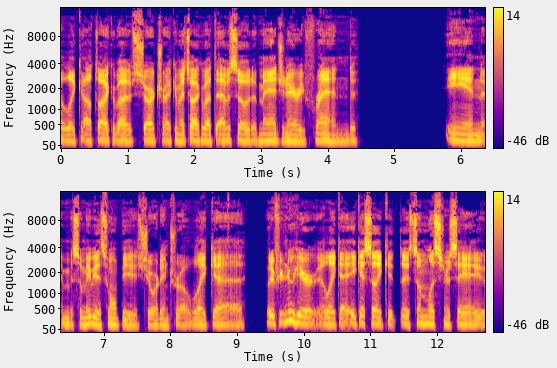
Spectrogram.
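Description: A man hosting a bedtime podcast in a creaky, lulling voice, rambling haltingly and trailing off into long-winded tangents. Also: medium pitch, dry recording, studio quality. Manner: lulling, soothing delivery. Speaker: podcast host.

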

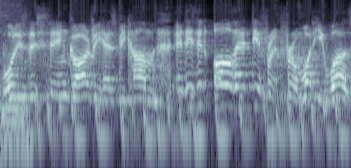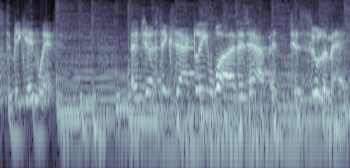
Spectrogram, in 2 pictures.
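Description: A man's voice: fairly high pitch, lively intonation, normal speed, music in the background, poor audio. A man announcing the next episode of a horror serial in a dramatic, theatrical, scripted style. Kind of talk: old-time serial teaser announcing.

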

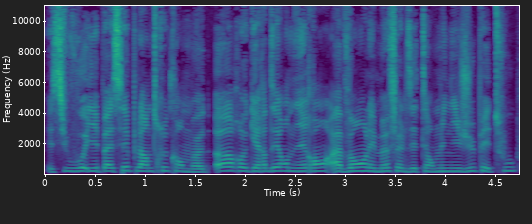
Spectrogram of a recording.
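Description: A woman's voice: medium pitch, fairly even intonation, fast, warm tone, no room sound, clean studio sound. A woman from France giving casual, slangy commentary as a streamer reading chat, talking in a rambling way with frequent hesitations.

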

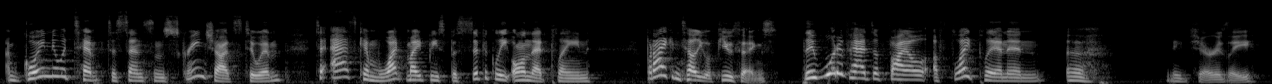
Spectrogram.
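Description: Woman, medium pitch with animated range, for expressive dramatic readings of casual emails. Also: normal speed. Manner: expressive, performed. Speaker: guest reader of a listener email.

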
